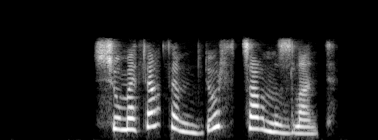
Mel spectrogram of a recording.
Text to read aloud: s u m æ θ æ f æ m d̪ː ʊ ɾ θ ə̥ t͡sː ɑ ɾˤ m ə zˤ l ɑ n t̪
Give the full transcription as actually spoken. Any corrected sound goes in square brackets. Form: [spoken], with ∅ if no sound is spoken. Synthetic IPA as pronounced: s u m æ θ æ [θ] æ m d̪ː ʊ ɾ θ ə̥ t͡sː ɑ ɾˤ m ə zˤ l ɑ n t̪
